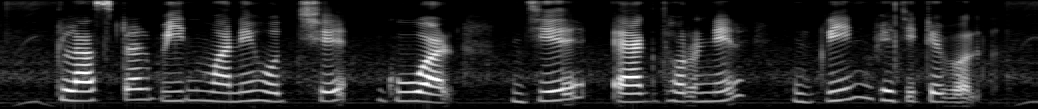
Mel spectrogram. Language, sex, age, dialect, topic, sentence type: Bengali, female, 18-24, Northern/Varendri, agriculture, statement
